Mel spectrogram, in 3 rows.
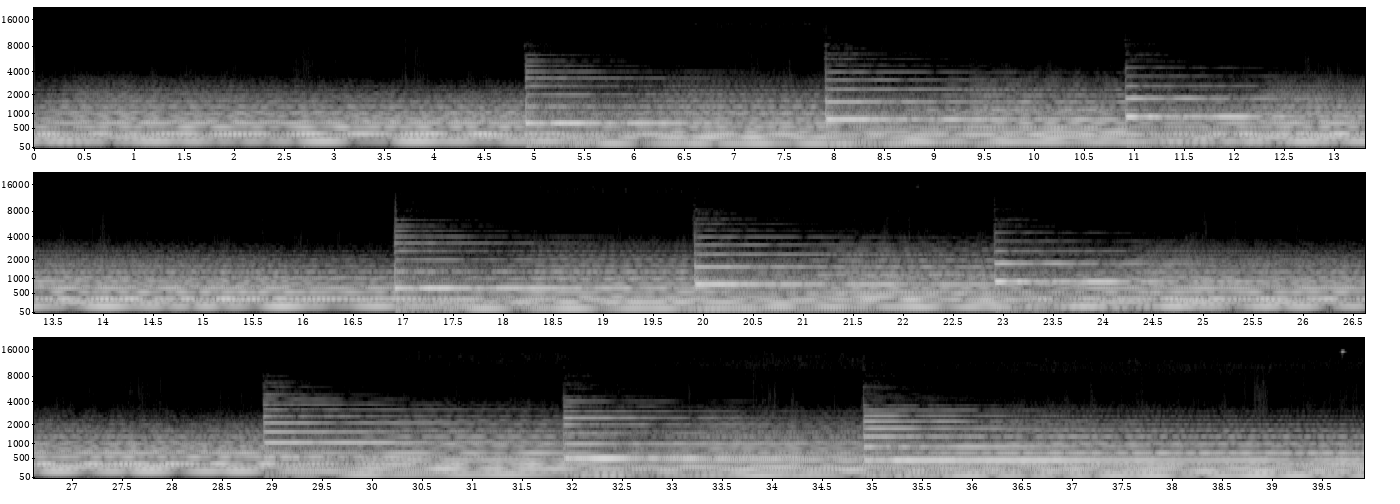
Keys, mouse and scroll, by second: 0.6 click, 2.0 click, 2.7-3.0 scroll up 4, 3.2 scroll down 1, 3.3 middle click, 3.8-4.4 scroll up 4, 4.5 click, 5.3 click, 5.7 scroll down 2, 5.8 middle click, 6.3 scroll up 3, 8.0-9.8 drag, 9.8-10.2 scroll down 3, 10.4 scroll up 2, 11.9-13.5 drag, 13.5 scroll down 4, 13.9-15.9 middle drag, 15.9-16.3 scroll up 4, 17.4 scroll up 1, 17.9 scroll down 2, 18.2-19.5 middle drag, 19.5-20.1 scroll up 2, 20.1 middle click, 21.1 scroll up 2, 22.0-23.5 drag, 23.5-23.8 scroll up 3, 24.4-24.8 scroll down 2, 25.3 alt+scroll up 2, 26.0 alt+click, 27.3 click, 27.8 scroll, 27.9 scroll up 2, 28.4 scroll down 3, 28.6-29.6 middle drag, 29.6 scroll up 2, 30.6 alt+click, 31.5 click, 32.5 alt+click, 33.4 click, 34.1-34.4 scroll down 2, 34.4 scroll up 2, 35.3 click, 37.0 scroll down 2, 37.4-38.0 scroll up 4, 38.3 scroll down 2, 38.8 scroll up 1.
